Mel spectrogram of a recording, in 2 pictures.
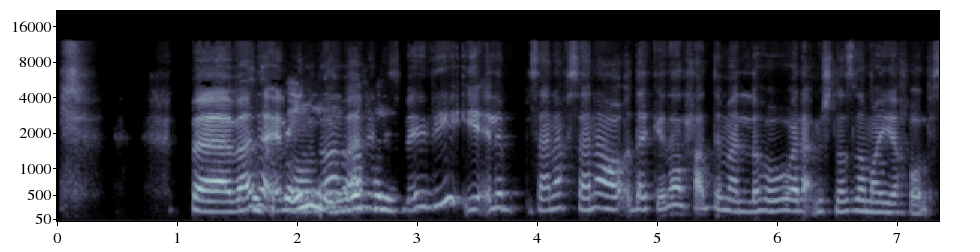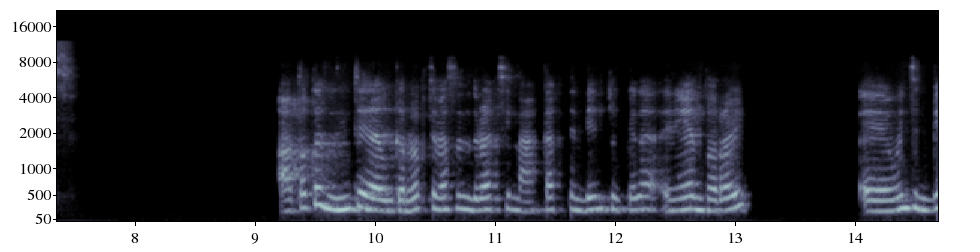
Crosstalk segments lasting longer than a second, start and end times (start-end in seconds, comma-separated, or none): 1.5-3.0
